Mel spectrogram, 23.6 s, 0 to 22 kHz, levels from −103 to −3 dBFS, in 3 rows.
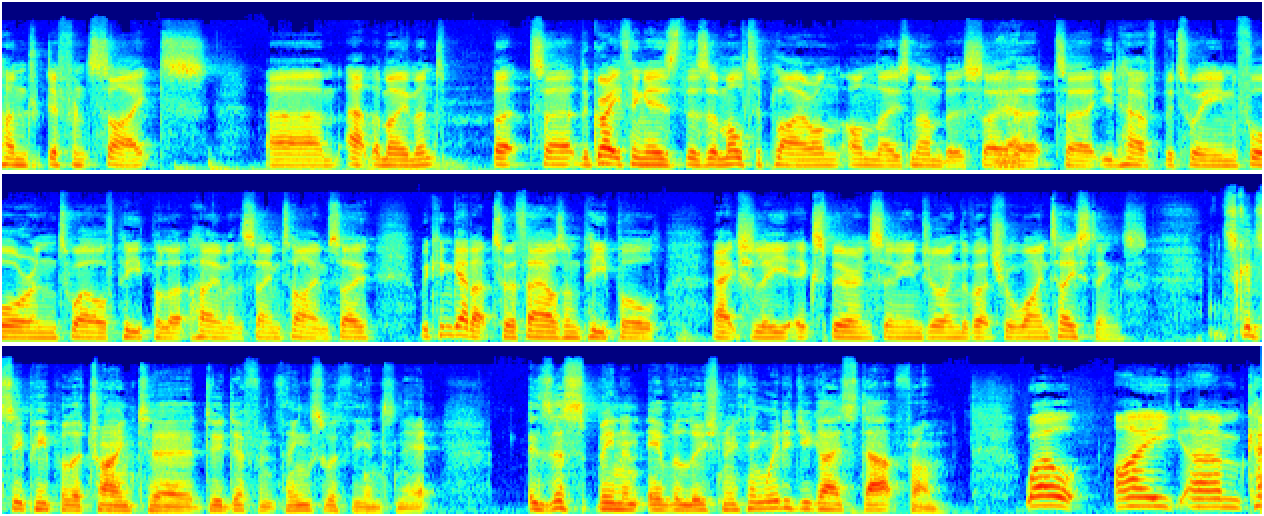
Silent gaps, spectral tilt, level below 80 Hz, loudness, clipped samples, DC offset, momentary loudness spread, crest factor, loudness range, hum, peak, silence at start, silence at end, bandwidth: none; -5 dB/octave; -58 dBFS; -25 LUFS; under 0.1%; under 0.1%; 9 LU; 22 dB; 3 LU; none; -4 dBFS; 0 s; 0 s; 15.5 kHz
